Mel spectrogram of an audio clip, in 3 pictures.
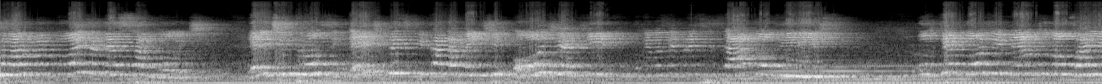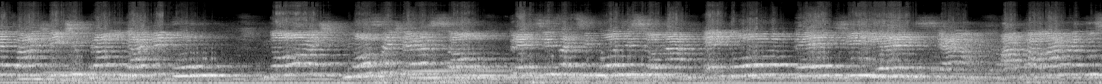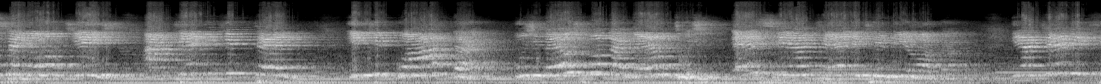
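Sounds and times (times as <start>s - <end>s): low musical backing: 0.0s - 33.0s.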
